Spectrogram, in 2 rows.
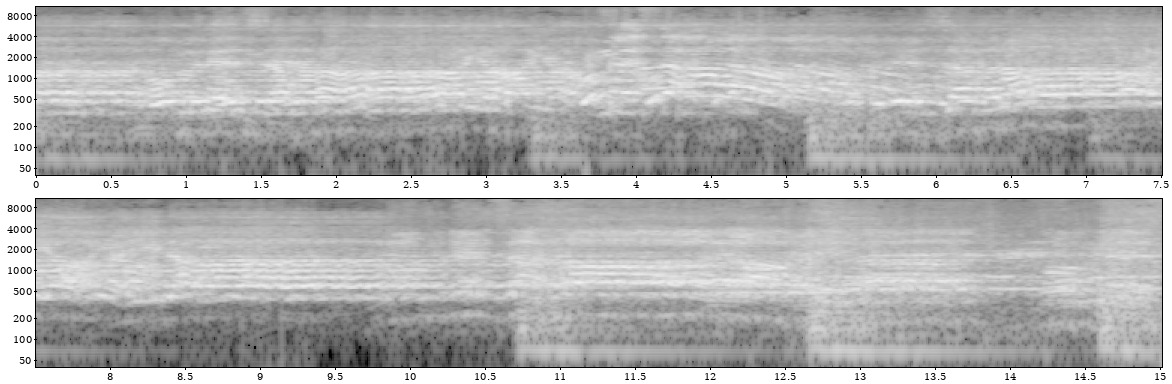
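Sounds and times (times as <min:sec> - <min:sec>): men chanting a lament: 0:00.0 - 0:15.0.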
